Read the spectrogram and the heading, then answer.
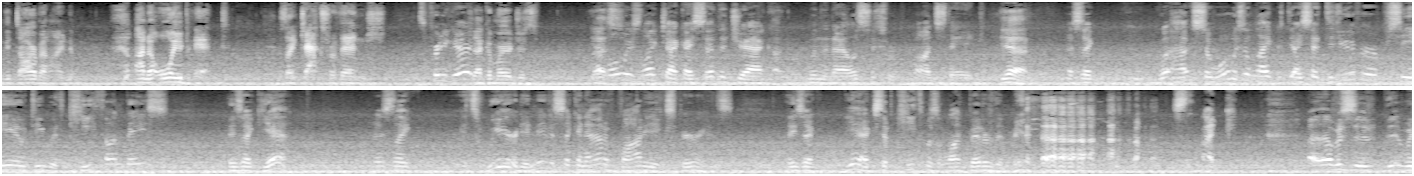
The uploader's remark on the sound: Recorded July 4th on my stoop as people streamed up the block in an attempt to see Macy’s fireworks. A recording of an old phone call.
